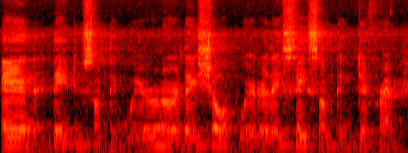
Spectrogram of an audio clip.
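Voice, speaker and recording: Audible room echo and noticeable background noise around a woman talking at a moderate pace. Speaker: self-help vlogger. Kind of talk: casual spoken reflection. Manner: stutters at times; informal, filler-heavy.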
